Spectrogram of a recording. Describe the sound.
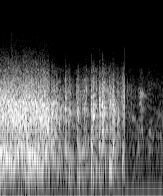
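Gunshots: several sharp, loud cracks in quick, uneven succession follow a stretch of dense rushing noise, with the last shot standing apart and the sound fading out after it.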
